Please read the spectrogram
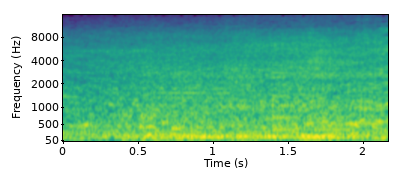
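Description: Cordless electric hair clipper running steadily as it shears through a man's long hair.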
